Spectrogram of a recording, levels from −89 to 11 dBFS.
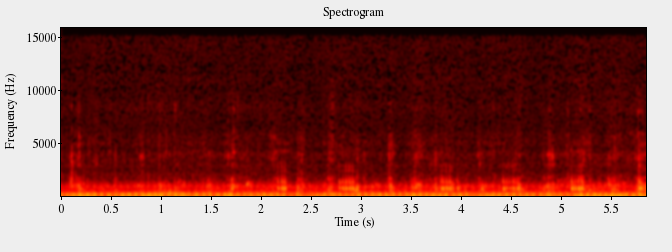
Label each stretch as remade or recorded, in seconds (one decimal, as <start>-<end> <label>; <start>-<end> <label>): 0.0-1.3 remade; 1.3-2.3 recorded; 2.3-2.7 remade; 2.7-5.4 recorded; 5.4-5.9 remade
